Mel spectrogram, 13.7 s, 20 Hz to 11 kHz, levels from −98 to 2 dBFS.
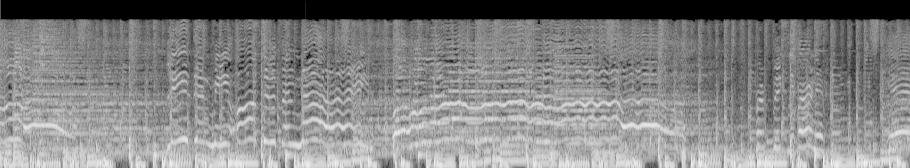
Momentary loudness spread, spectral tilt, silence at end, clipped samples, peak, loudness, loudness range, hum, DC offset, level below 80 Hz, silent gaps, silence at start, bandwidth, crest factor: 4 LU; -5.5 dB/octave; 0 s; under 0.1%; 0 dBFS; -13 LUFS; 2 LU; none; under 0.1%; -18 dBFS; none; 0 s; 8 kHz; 12 dB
